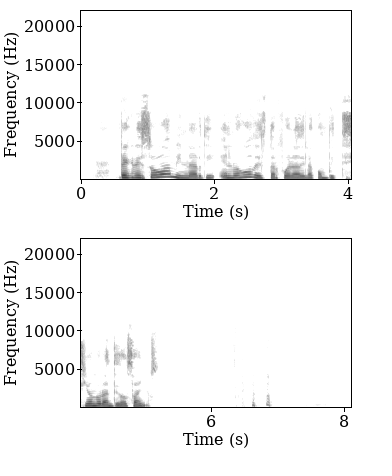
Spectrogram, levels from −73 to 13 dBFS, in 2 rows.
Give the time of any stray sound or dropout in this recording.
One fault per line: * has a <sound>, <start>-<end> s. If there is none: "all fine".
* has a laugh, 6.3-6.9 s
